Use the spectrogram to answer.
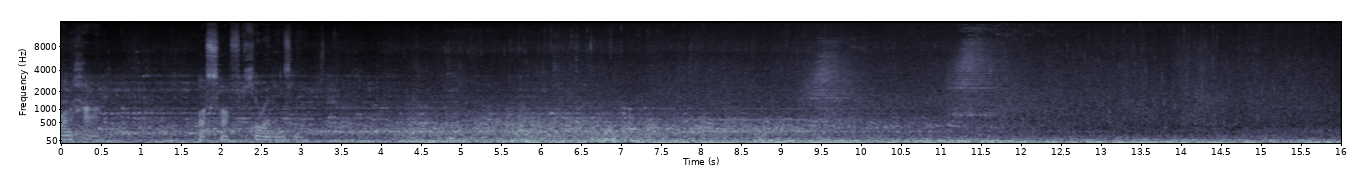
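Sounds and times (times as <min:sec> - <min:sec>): wind and water rumbling: 0:00.0 - 0:16.0
hissing rush: 0:09.3 - 0:12.6.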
